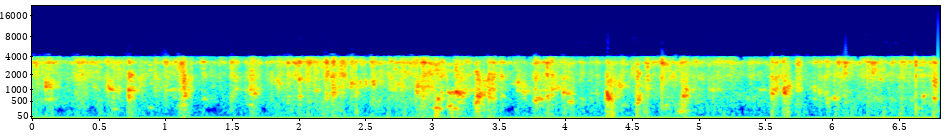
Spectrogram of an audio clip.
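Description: Dense, irregular crackling and knocking heard over an open 911 telephone line from inside a burning house, with no speech.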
